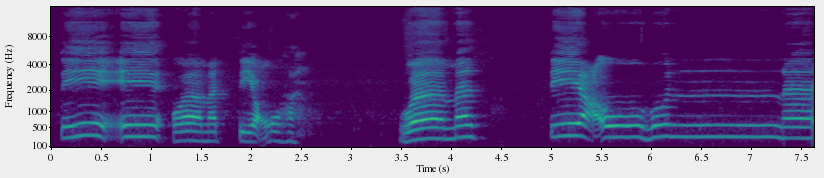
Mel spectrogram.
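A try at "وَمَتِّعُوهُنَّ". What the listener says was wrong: U-nya panjang, Bu. U-nya panjang.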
